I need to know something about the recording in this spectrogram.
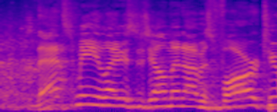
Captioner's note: audience laughing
